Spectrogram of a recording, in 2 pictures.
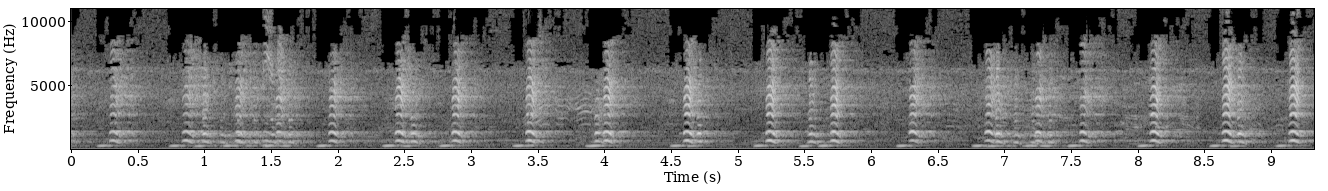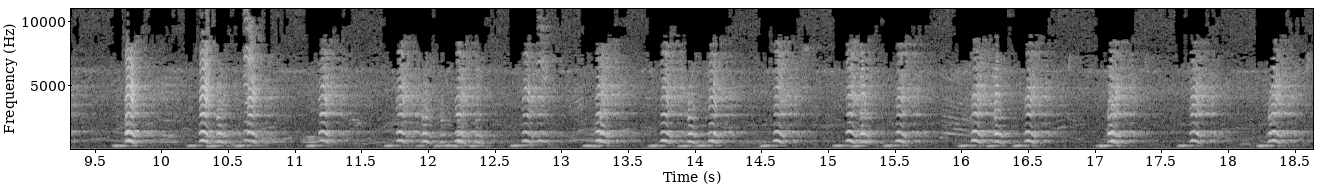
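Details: Extended singing by siamang gibbons at Disney's Animal Kingdom around sundown: a long, steady, fast train of barking hoots with strong overtones, nearly two notes a second, loud throughout with barely a break.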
